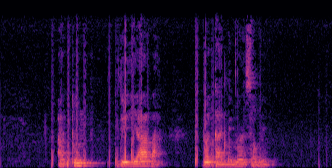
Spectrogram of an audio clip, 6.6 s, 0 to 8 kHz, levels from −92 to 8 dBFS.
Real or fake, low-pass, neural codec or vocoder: real; 7.2 kHz; none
